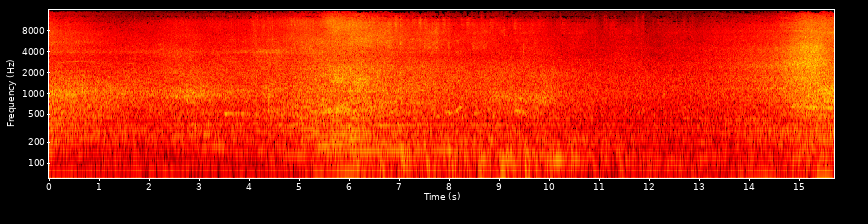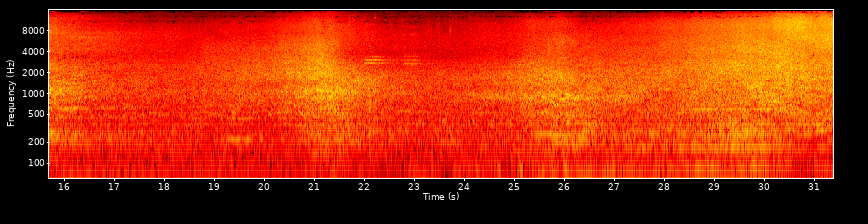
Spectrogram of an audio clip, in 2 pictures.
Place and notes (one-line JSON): {"title": "Fullmoon Nachtspaziergang Part XII", "date": "2010-10-23 22:48:00", "description": "Fullmoon on Istanbul, walking down to Osmanbey. Getting tired of walking, sitting down on a table at the Café Prestij, making oneself understood to order a beer, scenic view on the crossroads. End of the walk.", "latitude": "41.05", "longitude": "28.99", "altitude": "107", "timezone": "Europe/Istanbul"}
